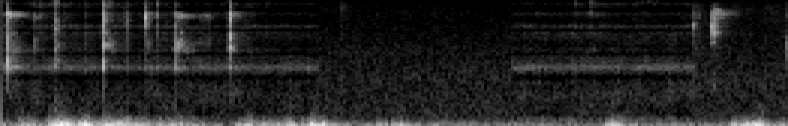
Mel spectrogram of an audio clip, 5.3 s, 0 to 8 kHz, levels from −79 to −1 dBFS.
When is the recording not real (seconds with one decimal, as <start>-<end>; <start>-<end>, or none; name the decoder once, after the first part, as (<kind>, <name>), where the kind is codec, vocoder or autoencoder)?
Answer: 0.0-2.1 (codec, SNAC); 3.4-4.6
